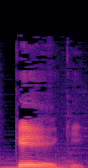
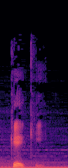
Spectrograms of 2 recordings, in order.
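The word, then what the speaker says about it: ケーキ: el sonido que entonces tengo que pronunciar keeki en lugar de quequi si lo mismo pasa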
